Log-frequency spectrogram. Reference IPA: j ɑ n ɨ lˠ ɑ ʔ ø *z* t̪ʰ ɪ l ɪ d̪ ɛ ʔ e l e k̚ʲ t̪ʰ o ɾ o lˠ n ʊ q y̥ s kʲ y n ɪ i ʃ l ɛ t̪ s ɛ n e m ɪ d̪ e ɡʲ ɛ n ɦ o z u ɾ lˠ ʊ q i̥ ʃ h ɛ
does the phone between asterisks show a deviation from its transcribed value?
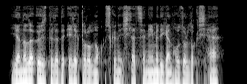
no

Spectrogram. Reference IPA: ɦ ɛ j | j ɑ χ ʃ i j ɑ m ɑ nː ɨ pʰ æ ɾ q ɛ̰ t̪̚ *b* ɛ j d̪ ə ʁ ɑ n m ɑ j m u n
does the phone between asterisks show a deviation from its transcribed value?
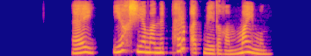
yes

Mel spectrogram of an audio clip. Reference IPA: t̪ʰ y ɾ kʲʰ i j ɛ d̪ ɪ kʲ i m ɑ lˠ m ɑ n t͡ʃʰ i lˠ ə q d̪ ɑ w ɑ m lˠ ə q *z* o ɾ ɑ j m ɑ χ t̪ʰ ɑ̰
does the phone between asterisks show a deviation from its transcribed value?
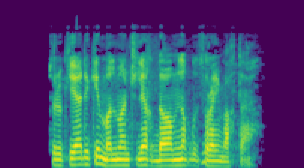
no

